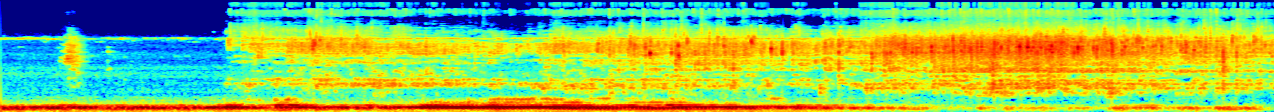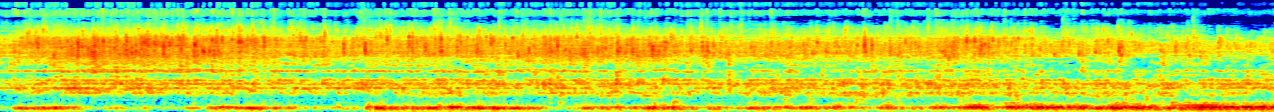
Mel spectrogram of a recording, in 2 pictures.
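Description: Lahori pakoras dropped into hot oil set off a bright, steady sizzling hiss that starts after a quiet low hum and continues evenly for over twenty seconds, close by, with no one talking.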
